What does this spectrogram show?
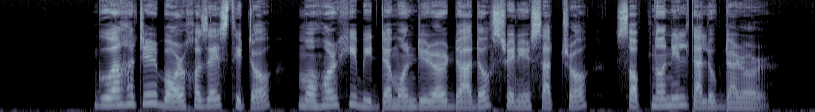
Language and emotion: Assamese, neutral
